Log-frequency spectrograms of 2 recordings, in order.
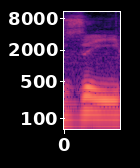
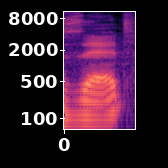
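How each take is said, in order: First: It is said 'zee', American style. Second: It is said 'zed', British style.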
